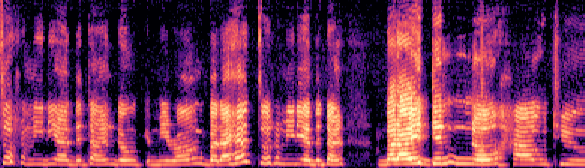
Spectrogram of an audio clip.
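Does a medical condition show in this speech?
Yes: cerebral palsy; spasticity.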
